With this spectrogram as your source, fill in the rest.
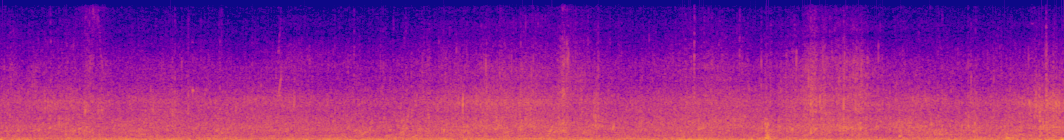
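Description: A fishing reel clicks as a hand winds it.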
